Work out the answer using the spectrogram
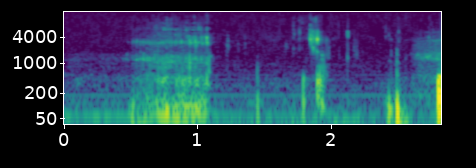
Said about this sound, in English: And, excuse me, let me take a sip of this tea real quick, and I'm going to get right back to this. Hold on.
